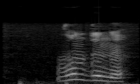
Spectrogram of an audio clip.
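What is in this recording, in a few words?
"вундыны", Komi, female; audio dict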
